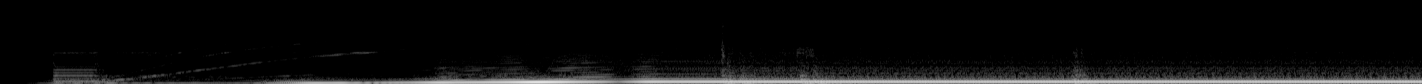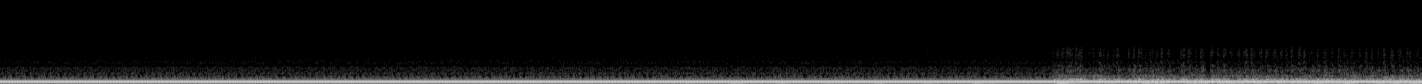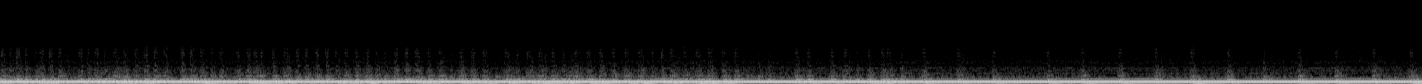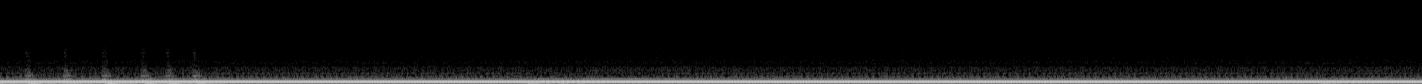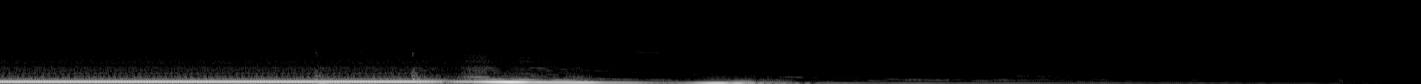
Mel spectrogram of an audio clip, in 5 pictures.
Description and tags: sat receiver harddisk turn on boot turn off 02
A sat receiver with harddisk is turned on, it boots and it is turned off.
Recorded with the Fostex FR2-LE and the JrF C-Series contact microphone.
boot, harddisk, harddrive, receiver, sat, turn-off, turn-on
